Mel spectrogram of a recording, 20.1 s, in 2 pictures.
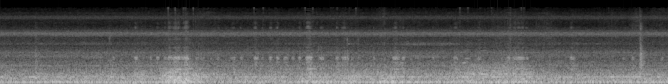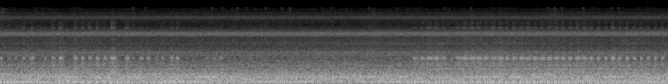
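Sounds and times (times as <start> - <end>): train wheels rumbling on rails: 1.5 - 8.7.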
